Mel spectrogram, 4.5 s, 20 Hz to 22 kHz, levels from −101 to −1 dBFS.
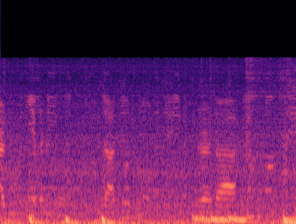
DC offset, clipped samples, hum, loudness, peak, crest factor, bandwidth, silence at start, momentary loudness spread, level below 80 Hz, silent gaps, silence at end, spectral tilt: under 0.1%; under 0.1%; none; -30 LUFS; -12 dBFS; 16 dB; 8 kHz; 0 s; 13 LU; -32 dBFS; none; 0 s; -7.5 dB/octave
